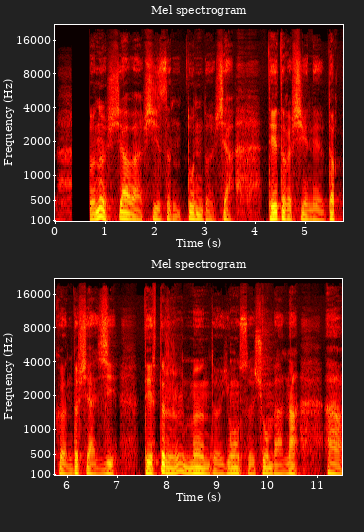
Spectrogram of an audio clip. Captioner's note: giving oral transmission in Tibetan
